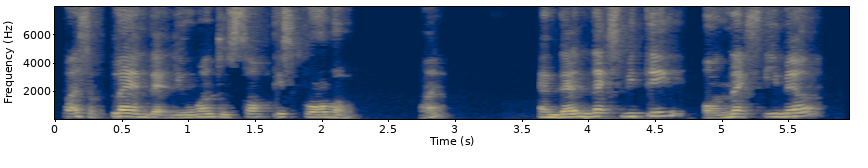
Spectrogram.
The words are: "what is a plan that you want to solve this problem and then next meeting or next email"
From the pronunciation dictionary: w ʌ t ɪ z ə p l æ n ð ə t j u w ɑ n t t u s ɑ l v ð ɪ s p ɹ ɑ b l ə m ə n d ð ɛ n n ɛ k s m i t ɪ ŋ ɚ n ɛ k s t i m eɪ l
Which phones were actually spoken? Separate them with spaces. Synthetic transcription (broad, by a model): w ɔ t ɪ s ə p l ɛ n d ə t j u w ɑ n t t u s ɑ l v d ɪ s p ɹ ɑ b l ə m ə n d ɛ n n ɛ k s m i t ɪ ŋ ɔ n ɛ k s t i m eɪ l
